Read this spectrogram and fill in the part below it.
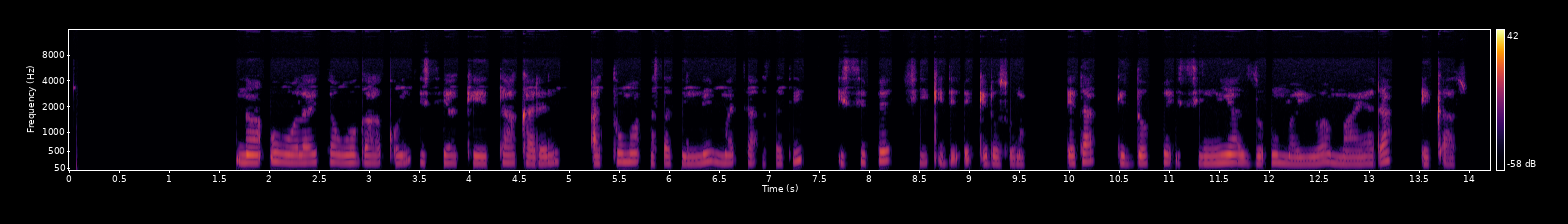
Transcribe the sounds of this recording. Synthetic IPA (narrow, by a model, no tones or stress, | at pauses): naːʔʊwɔlɐjt̪ːɐwɔɡaːkʼɔnt͡sʼːɪsɪjɐke̞ːt̪ːaːkɐɾɛn | ʔɐt̪ːʊmɐʔɐsɐt̪ɪnːɛmɐt͡ʃʼːɐɐsɐt̪ɪ | ɪsːɪfːɛʃiːkʼɪd̪ɪ̰ʔɛkʼːɪd̪ɔsɔnɐ | ʔɛt̪ɐɡ̥ɪd̪ːɔpːɛʔɪsːɪnːɪjazɔʔʊmɐjːʊwɐmaːjɐd̪ɐ | ɛkʼːaːsʊ̥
